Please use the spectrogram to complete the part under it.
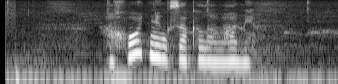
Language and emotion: Russian, neutral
